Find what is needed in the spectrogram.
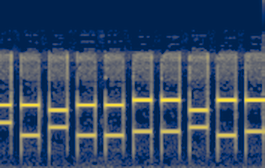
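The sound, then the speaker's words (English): Rapid run of ten touch-tone keypad beeps as a phone dials a ten-digit cell number after the dial key is pressed. The dual-tone bursts are evenly spaced and steady, with nothing else heard. “And if I need to, I'll just press the dial key.”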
